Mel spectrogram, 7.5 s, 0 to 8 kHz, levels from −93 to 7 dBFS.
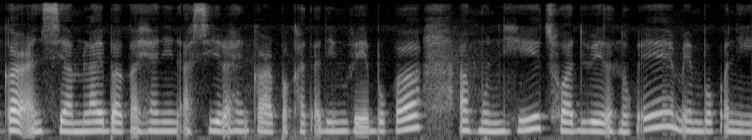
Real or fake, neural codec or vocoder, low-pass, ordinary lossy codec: real; none; 7.2 kHz; none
